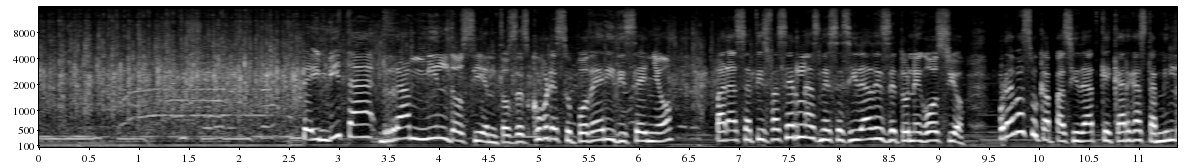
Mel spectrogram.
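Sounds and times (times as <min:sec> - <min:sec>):
crowd applauding: 0:00.0 - 0:09.2
speech: 0:02.6 - 0:11.3.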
